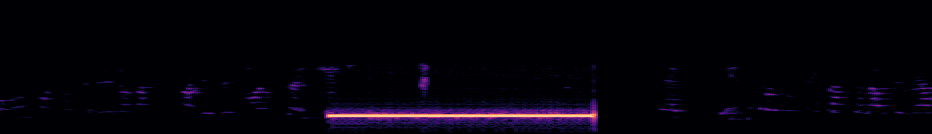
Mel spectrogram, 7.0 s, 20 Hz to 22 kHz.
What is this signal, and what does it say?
Ringback tone (North America), 440 + 480 Hz, with speech.
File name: out- - - - - .39096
